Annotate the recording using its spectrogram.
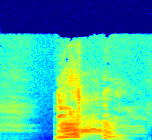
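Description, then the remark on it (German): A single sharp, loud sneeze brought on by spring pollen bursts out after a brief hush, its explosive onset trailing into a breathy, voiced tail. “Gesundheit.”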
